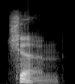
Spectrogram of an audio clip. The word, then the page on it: churn: British English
